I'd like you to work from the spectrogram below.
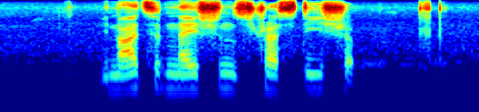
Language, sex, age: English, male, 24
